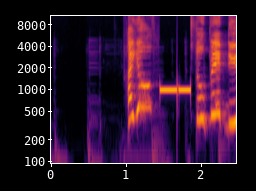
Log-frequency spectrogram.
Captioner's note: beep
